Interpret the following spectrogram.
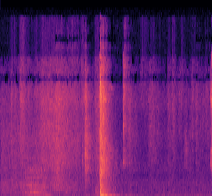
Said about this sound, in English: Look, I'm gonna close the door.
